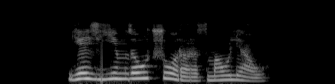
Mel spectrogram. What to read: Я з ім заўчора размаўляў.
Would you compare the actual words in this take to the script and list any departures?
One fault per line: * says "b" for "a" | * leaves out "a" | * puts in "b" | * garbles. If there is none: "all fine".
all fine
